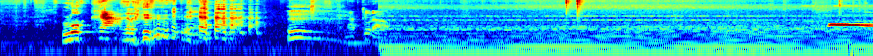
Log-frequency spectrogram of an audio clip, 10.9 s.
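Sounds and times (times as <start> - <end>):
speech: 0.8 - 5.1
laughter: 1.6 - 3.4
low pulsing music bed: 4.4 - 10.9
owl hooting: 10.2 - 10.9.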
